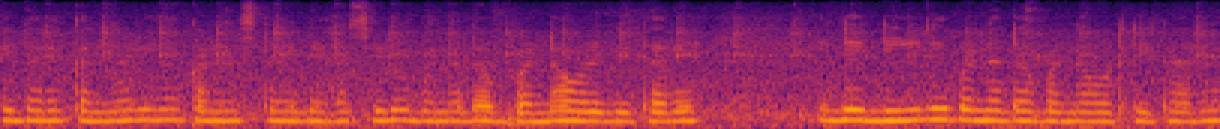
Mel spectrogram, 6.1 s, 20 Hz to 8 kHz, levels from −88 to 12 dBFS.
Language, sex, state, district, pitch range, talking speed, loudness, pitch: Kannada, female, Karnataka, Raichur, 215-230 Hz, 130 wpm, -16 LUFS, 225 Hz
